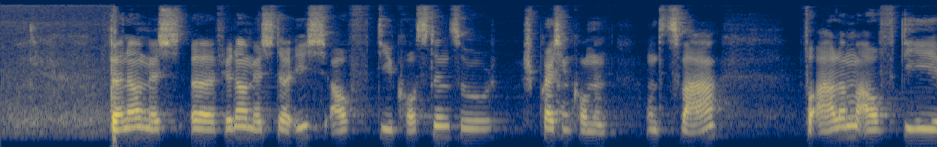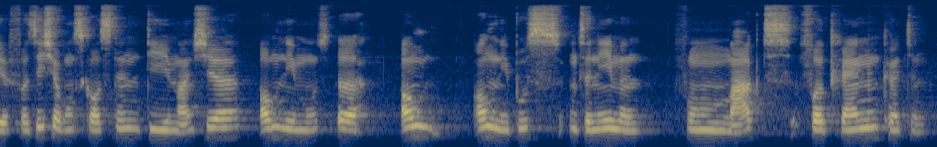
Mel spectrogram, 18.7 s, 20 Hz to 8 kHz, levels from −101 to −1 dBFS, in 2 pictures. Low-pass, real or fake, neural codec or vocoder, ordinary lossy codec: 7.2 kHz; real; none; MP3, 64 kbps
